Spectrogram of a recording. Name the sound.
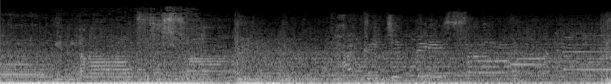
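bus interior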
